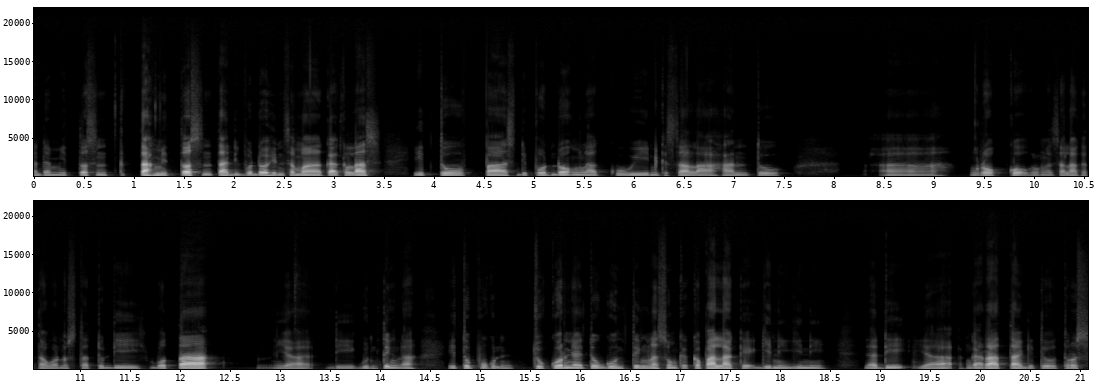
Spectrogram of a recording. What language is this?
Jambi Malay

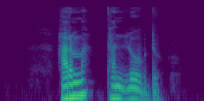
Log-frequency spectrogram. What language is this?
Oromo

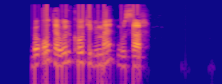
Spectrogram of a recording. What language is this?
Zaza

